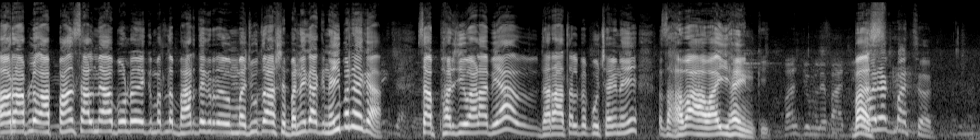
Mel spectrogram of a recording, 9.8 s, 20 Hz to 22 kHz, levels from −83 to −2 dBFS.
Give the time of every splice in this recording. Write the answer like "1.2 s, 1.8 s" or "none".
none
